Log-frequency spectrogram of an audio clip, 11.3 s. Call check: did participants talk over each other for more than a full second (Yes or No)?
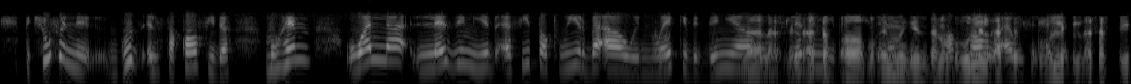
Yes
